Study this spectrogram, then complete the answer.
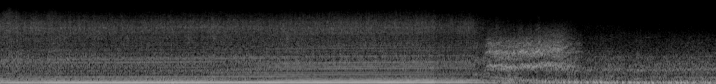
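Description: A car engine roars at high revs, then drops sharply.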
